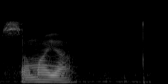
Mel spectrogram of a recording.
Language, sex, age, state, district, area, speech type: Kannada, male, 18-30, Karnataka, Davanagere, urban, read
